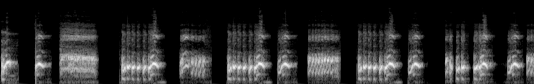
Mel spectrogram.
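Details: A White-breasted Waterhen recording used as a lure call for trapping gives loud, harsh croaking notes, about two a second in uneven bursts, with short gaps between phrases.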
